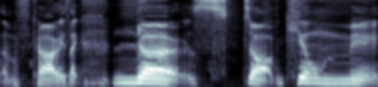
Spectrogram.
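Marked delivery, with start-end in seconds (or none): 1.1-3.8 put-on girl voice, higher. Retelling a scene, quoting Kari begging to be killed: Kari impression. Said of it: "So many impressions".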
